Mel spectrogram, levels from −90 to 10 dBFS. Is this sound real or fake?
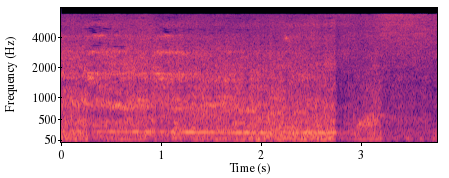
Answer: fake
